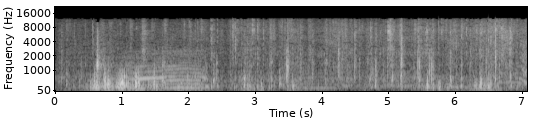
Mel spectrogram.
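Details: Cattle coming out of their pen in a large herd; one drawn-out harmonic moo in the first two seconds, then hoof clatter, knocks and busy farmyard noise.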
